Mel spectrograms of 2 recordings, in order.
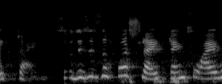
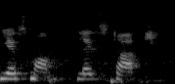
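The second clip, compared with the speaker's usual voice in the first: somber tone. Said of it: "He's in a somber mood".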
